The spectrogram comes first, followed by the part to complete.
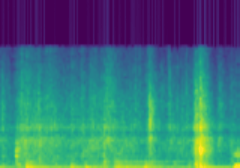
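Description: A clear plastic bag crinkling and rustling as it is pulled off a new humidifier, with one louder rustle near the end, over background music with a steady beat.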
